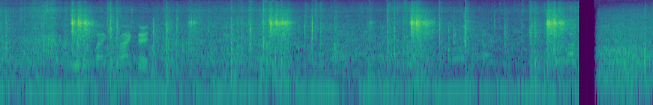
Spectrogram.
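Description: Skateboard wheels roll and clack on concrete and a wooden ramp.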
